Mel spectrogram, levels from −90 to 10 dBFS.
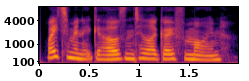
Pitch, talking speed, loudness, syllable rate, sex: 215 Hz, 270 wpm, -17 LUFS, 6.7 syllables/s, female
